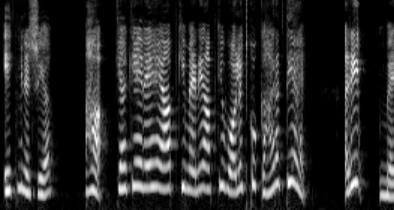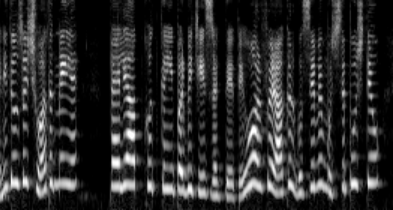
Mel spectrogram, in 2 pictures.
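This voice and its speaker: A woman voicing a shy, gentle young wife who speaks softly and hesitantly. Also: high voice, lively intonation, a little fast, pitched above the performer's own voice. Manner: soft, quiet and hesitant.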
